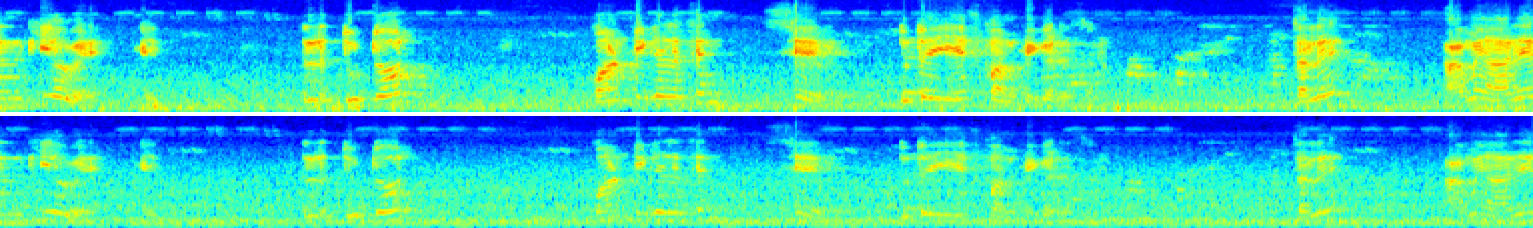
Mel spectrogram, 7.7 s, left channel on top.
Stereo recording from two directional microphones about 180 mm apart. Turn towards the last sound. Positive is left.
turn(degrees=50)  # may be behind; listen again after turning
